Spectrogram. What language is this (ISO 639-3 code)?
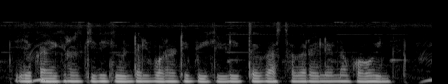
mar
